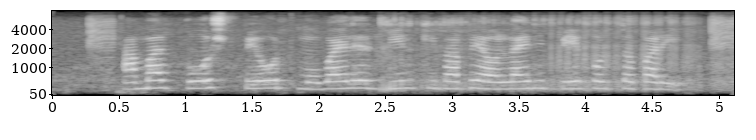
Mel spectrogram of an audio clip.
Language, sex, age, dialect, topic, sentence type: Bengali, female, 18-24, Jharkhandi, banking, question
